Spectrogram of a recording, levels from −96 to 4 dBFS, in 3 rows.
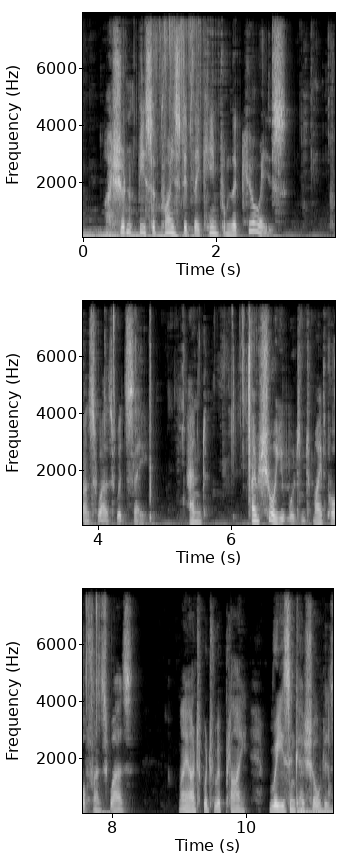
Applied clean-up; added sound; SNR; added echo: classical method log-MMSE.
